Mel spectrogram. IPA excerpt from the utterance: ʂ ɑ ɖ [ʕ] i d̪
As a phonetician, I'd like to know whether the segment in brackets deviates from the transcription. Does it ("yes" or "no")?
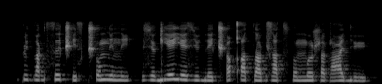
no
